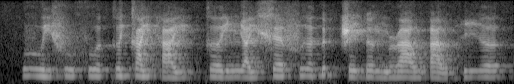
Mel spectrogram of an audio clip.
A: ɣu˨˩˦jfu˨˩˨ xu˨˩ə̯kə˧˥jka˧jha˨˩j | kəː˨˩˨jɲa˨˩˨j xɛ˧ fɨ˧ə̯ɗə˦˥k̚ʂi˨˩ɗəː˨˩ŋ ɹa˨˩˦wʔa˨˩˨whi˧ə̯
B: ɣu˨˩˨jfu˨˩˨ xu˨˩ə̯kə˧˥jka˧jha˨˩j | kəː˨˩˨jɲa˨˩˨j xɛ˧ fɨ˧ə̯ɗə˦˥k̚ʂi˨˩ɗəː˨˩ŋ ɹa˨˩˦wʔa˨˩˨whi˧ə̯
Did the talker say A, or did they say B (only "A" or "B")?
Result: B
